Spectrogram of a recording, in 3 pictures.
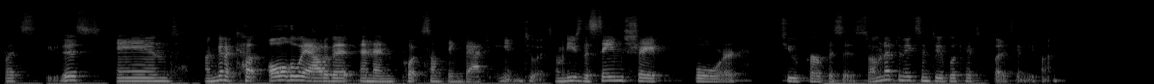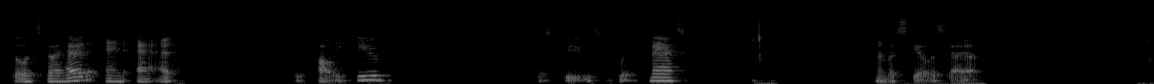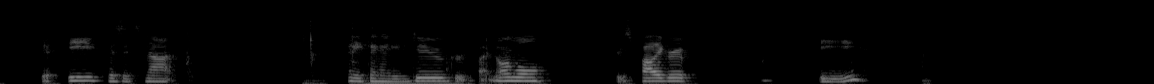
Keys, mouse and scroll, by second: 0.1 right click, 12.4 click, 17.3 click, 18.1 right click, 19.0 shift+w, 19.7 click, 22.9 shift+d, 23.4 right click, 24.7 alt+right click, 26.1 shift+f, 27.5 click, 30.5 d, 30.9 right click, 33.5 click.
